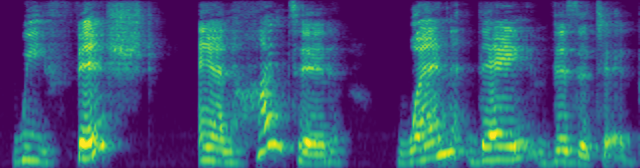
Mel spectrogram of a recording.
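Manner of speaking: each word said slowly and clearly; slow dictation. Shown as a demonstration. Teacher dictating a sentence to young writers, slow. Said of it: "Our sentence today is".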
